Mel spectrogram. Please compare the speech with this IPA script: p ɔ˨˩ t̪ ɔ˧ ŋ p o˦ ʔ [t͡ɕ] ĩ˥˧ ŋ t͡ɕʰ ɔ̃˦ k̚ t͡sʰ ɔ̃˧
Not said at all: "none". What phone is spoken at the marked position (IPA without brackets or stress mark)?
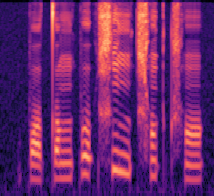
ɕ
